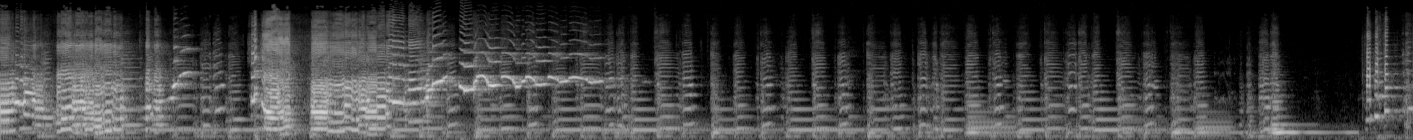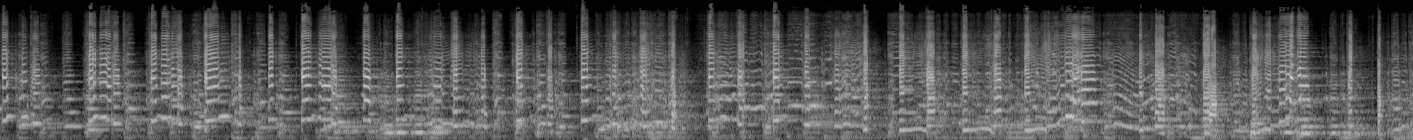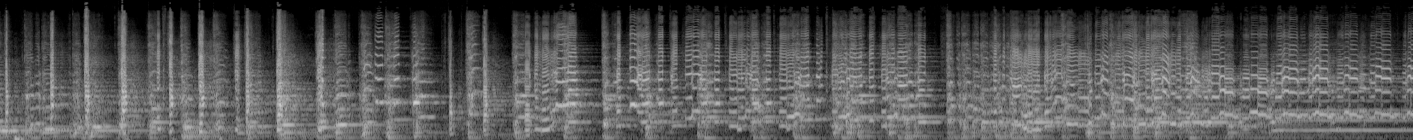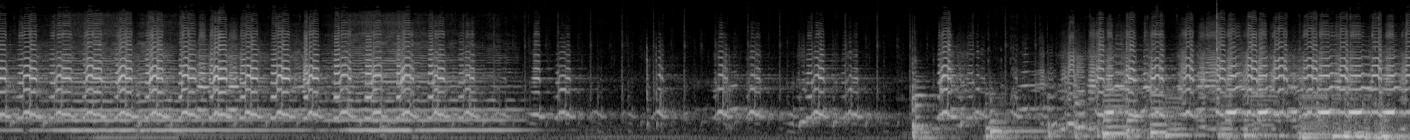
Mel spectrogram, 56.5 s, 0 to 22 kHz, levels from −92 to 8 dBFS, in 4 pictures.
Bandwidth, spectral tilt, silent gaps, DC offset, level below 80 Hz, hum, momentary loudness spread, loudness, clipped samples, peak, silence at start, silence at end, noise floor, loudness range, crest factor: over 20 kHz; -2.5 dB/octave; none; under 0.1%; -46 dBFS; none; 18 LU; -18 LUFS; under 0.1%; 0 dBFS; 0 s; 0 s; -48 dBFS; 16 LU; 20 dB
